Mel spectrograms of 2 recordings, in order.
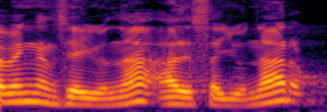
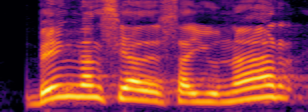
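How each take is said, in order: First: Said in the usual way. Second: Drawn-out call, "Vénganse a desayunar" slow and raised; mom calling to breakfast. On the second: Retold or imitated. Preacher imitating his mom calling the kids to breakfast, slow raised call. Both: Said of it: "mi mamá decía".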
